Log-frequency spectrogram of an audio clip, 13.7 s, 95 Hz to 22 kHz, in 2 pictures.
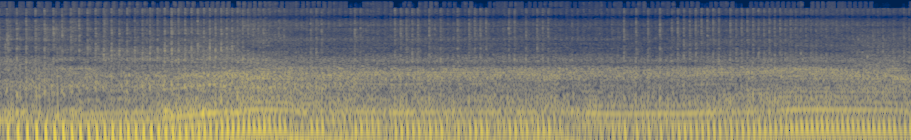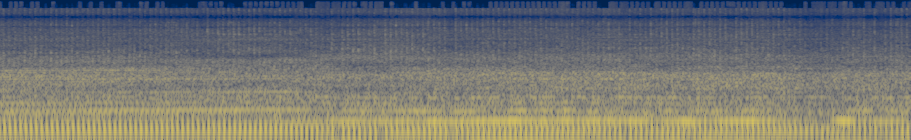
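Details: Honda HRC216 mower (GCV-series engine), hot, on choke, original carburetor: drone wavers up and down; surging from faulty carburetor.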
